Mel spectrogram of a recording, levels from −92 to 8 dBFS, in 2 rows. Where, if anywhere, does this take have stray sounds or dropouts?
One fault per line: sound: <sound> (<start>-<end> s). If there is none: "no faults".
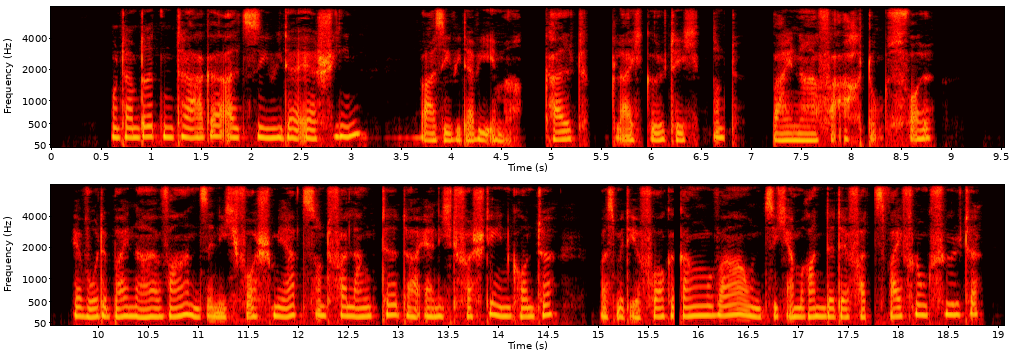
sound: dropout (15.8-15.8 s)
